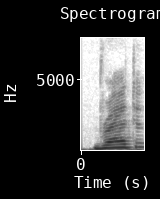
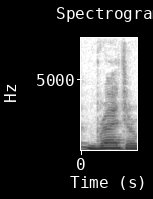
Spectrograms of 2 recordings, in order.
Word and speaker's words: read: 사요 가 아니라 read read read 읽어야 됩니다 스펠링은 똑같은데이 과거 시랑 과거 분사 p 형태 소리 낼 때는 우리 빨간색 할 때 레드라고 하죠 요거 같은 소리로 소리 내 주셔야 됩니다 우리 완료 이야기하는 중이죠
